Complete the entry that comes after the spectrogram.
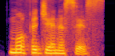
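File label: "morphogenesis", Indian English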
